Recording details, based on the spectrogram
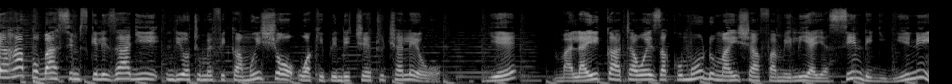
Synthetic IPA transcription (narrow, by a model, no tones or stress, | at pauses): kaɦapɔɓasim̩si̥kilizaʄindiɔtumɛfikamwiʃɔwakipindit͡ʃɛtut͡ʃalɛɔ̰ | ʄɛ | malaikaːtawɛzakumuɗumaiʃajafamiliajasindiʄiʄini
